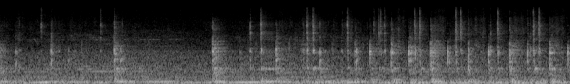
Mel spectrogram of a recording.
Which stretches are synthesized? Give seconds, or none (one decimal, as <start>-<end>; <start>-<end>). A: 0.0-5.7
